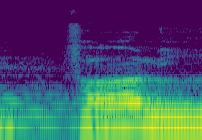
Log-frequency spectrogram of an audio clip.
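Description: Pop song from a compilation CD: after a brief quieter dip, a sung note swells in about a second in and settles onto a sustained chord.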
